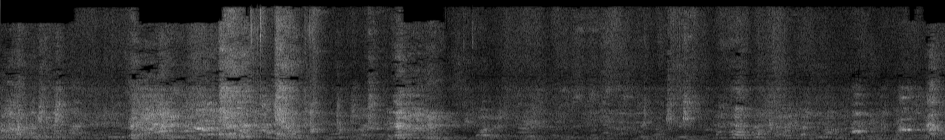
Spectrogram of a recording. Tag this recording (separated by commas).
Speech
